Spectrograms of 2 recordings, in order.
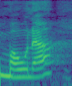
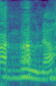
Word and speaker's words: Muna: So let's just say if someone comes up, hey, Mona. So, and I know your name's not Mona, but hey, Mona. Dairy, Vivian, pronounce it right. It's Muna. No.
